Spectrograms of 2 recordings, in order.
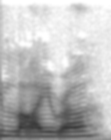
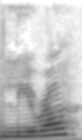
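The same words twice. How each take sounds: First: The name is said the usual English way. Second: The name is said the Irish way. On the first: "I would say Lyra" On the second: "in Irish, that's usually Lyra"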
